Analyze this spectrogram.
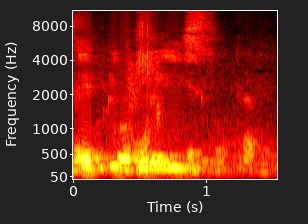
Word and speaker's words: epicureísmo: Esta que salió aquí en el versículo 12 es epicureísmo. Primera corriente filosófica. Son 4. Yo las voy a dictar para que no nos compliquemos la vida. Sí. Primera corriente filosófica, epicureísmo. Epicureísmo, acento en la I.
